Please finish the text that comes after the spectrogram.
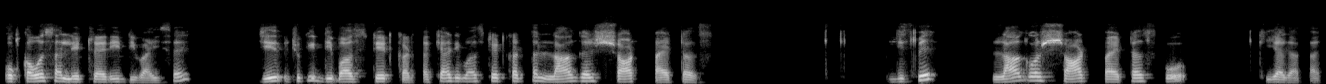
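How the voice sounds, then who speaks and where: Male tutor, deliberate and repetitive, asks and answers his own questions; muffled low-fi audio. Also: lively intonation, fairly bright tone. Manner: repeats each point and quizzes himself aloud; reads English slowly word by word, explains in quick Hindi. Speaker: English literature teacher. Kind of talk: exam-prep lecture mixing Hindi and English.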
